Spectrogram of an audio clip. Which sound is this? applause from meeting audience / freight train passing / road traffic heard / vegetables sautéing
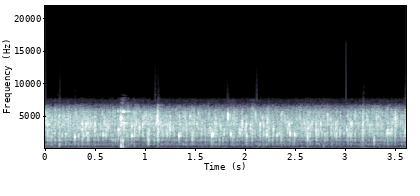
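vegetables sautéing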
